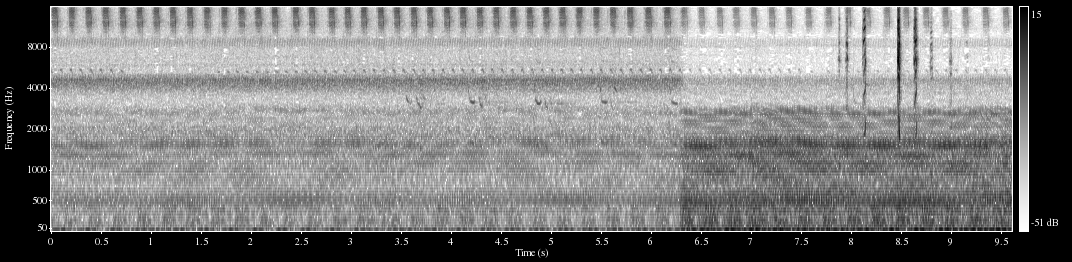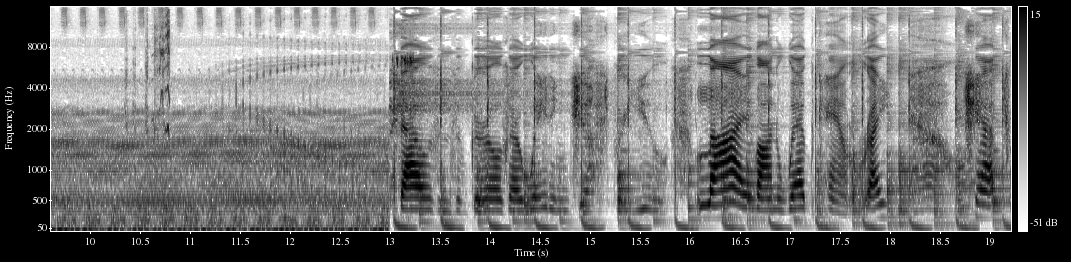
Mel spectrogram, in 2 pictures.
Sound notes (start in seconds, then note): 0.1 distant chirping; 6.9 rodent squeaking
